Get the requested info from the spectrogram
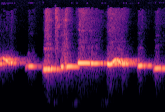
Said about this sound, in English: I've been whistling ever since I was a kid.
